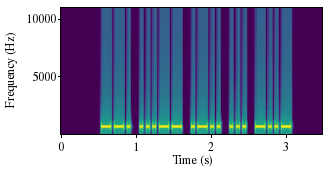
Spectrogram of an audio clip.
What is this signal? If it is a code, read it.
Morse code, heard as a keyed tone, about 28 wpm, 700 Hz. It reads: G3LSX
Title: DXCC-100 Call Signs - 5 Characters - 28wpm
